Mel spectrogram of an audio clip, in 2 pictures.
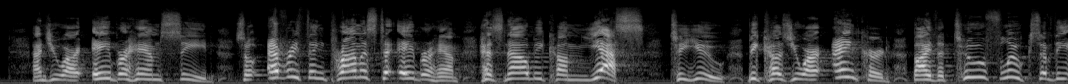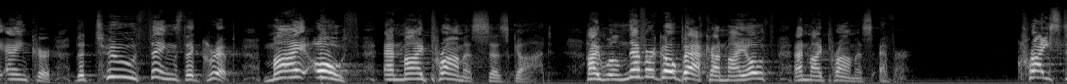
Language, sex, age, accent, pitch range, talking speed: English, male, 40-59, American, 190-255 Hz, 145 wpm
